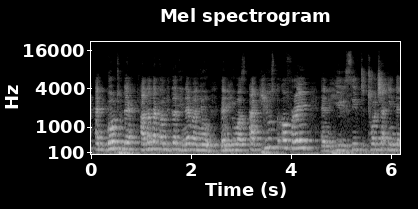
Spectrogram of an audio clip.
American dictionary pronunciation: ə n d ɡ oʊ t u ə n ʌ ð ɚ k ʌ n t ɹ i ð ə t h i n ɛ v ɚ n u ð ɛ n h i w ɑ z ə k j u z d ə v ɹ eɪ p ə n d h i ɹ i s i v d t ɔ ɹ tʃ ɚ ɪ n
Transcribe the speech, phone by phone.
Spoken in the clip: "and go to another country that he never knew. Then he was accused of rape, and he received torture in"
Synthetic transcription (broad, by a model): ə n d ɡ oʊ t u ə n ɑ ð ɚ k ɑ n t i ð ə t h i n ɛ v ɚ n u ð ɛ n h i w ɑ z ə k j u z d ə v ɹ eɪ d ə n d h i ɹ i s i v d t ɔ tʃ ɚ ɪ n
